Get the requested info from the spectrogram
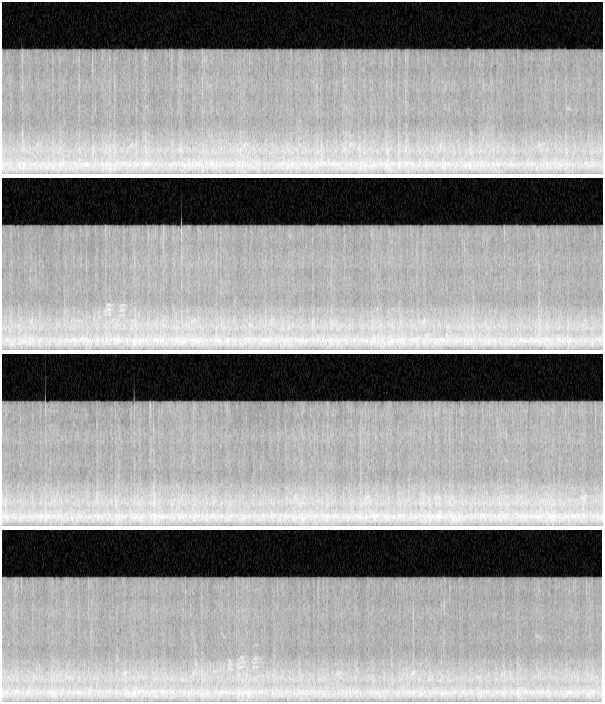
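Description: Steady rain falling, an even hiss that holds at one level throughout. A bird gives a short, faint high call twice, about nine seconds in and again about three-quarters of the way through.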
